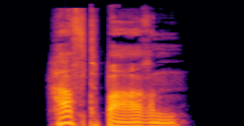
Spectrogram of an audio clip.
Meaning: inflection of haftbar: 1. strong genitive masculine/neuter singular 2. weak/mixed genitive/dative all-gender singular 3. strong/weak/mixed accusative masculine singular 4. strong dative plural
- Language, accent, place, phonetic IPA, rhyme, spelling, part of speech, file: German, Germany, Berlin, [ˈhaftbaːʁən], -aftbaːʁən, haftbaren, adjective, De-haftbaren.ogg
